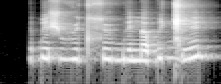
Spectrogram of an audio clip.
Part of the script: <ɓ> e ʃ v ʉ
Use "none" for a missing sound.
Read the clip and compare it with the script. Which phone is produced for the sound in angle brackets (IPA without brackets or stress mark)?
ɓ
